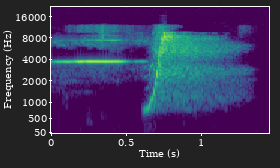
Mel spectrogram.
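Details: An Eastern Whipbird in Australia sings its breeding song: a steady, high half-second whistle that snaps into a sharp upward whip-crack, played back from a phone, with no other sounds.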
